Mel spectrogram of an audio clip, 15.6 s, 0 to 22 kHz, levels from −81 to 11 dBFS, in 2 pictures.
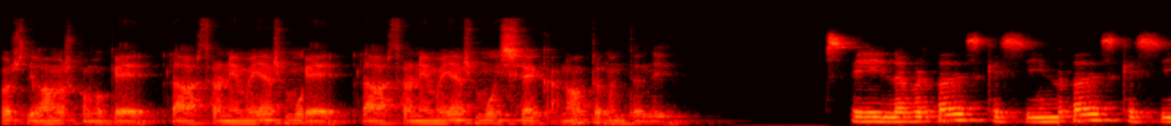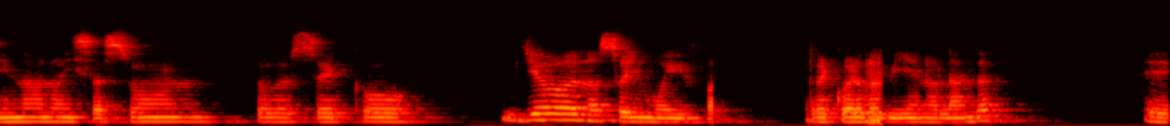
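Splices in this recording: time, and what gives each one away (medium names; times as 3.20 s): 2.02 s: repeat of the last 1.27 s
7.06 s: repeat of the last 0.9 s
12.56 s: sound stops dead
13.69 s: sound stops dead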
